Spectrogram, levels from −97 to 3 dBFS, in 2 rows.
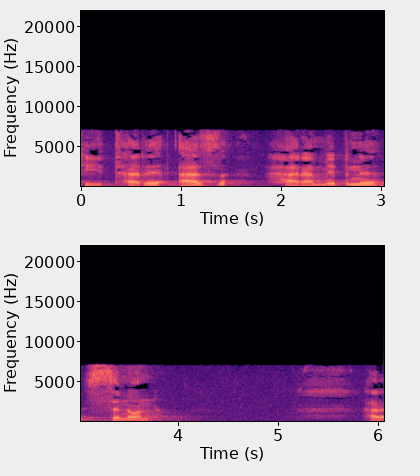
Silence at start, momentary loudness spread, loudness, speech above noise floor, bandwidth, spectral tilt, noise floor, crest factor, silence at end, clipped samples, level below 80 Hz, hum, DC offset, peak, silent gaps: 0 s; 20 LU; -22 LUFS; 33 dB; 7.4 kHz; -3.5 dB/octave; -54 dBFS; 20 dB; 0 s; under 0.1%; -48 dBFS; none; under 0.1%; -4 dBFS; none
